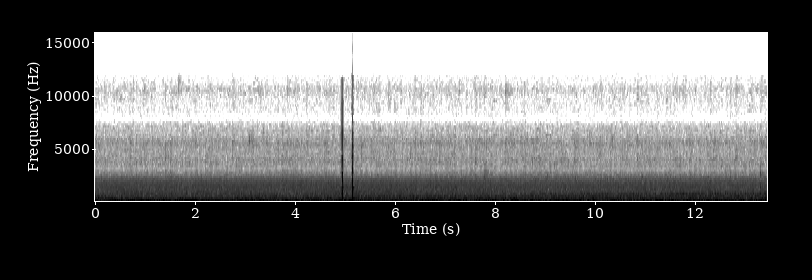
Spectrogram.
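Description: Steady machine hum with several fixed tones, and two sharp clicks close together about five seconds in.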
